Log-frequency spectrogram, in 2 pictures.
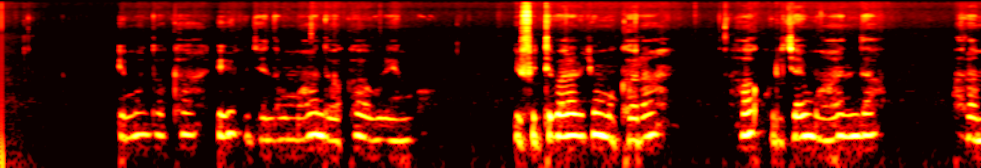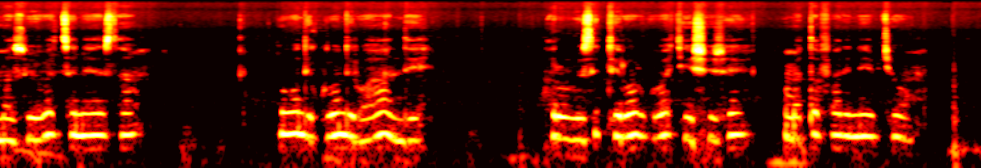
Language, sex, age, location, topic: Kinyarwanda, female, 25-35, Huye, government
